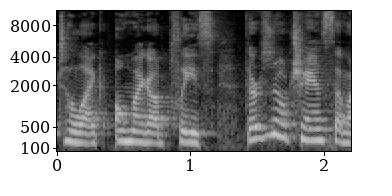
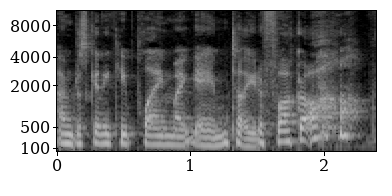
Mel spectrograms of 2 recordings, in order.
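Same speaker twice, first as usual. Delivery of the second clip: put-on unbothered sixteen-year-old voice, lower pitch; 3 semitones lower than usual. Imitating a sixteen-year-old who keeps playing his game: imitating an unbothered teen. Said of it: "how unbothered this sixteen-year-old is".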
